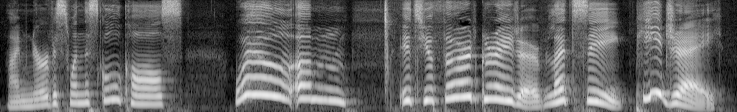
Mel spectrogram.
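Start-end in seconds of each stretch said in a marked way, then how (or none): 2.3-7.3 headmistress on the phone. Acted. Headmistress reports the peanut incident.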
